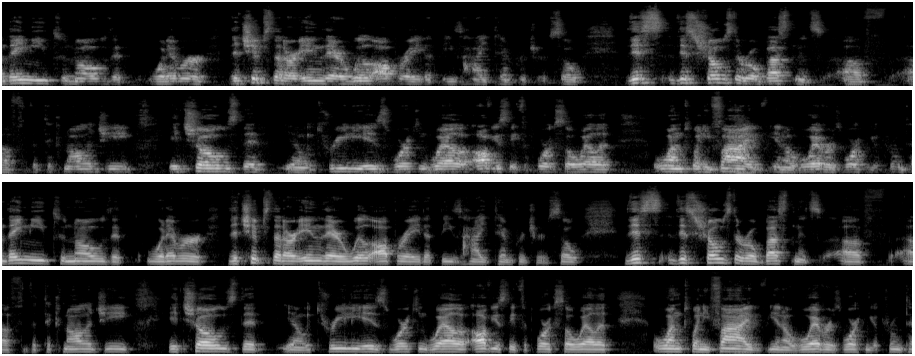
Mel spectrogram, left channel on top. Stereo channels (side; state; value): both; normal; correlation 0.28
